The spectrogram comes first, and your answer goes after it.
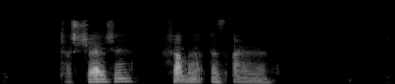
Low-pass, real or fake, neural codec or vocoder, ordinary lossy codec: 9.9 kHz; fake; codec, 24 kHz, 0.9 kbps, WavTokenizer, medium music audio release; MP3, 32 kbps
